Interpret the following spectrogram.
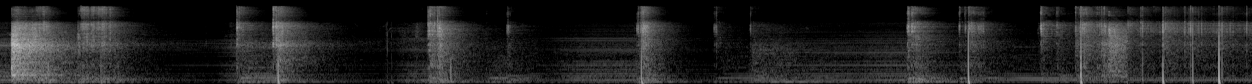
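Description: Stick (shielded metal arc) welding tack welds: about six short crackling bursts as the arc is struck and held briefly to tack two overlapped plates for a lap joint. A steady electrical hum runs underneath.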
